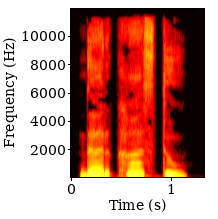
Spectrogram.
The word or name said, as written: ದರ್ಕಾಸ್ತ್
